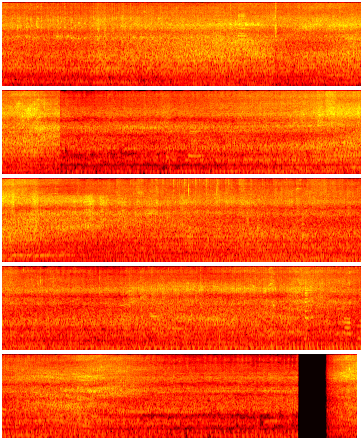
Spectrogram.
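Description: Heavy trucks rumble past on a road, their engines droning.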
